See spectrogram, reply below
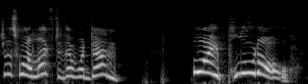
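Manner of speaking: shrill, loud, high little cartoon squeak. Finishing a wool project, breaking into a Mickey Mouse impression. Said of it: "I used to be able to do a really good Mickey Mouse impression".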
